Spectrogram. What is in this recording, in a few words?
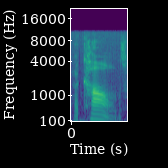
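"account", English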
